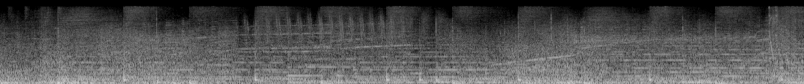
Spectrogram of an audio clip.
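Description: Action-show soundtrack: dramatic music under mechanical sound effects of giant robot vehicles (Zords) deploying from a hangar. Several rising whooshes and a few metallic crashes, the loudest crash near the end.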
